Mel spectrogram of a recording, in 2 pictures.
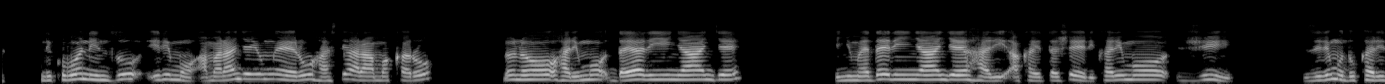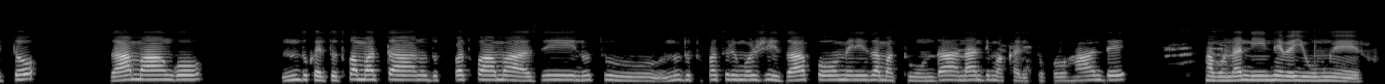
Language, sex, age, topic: Kinyarwanda, female, 36-49, finance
